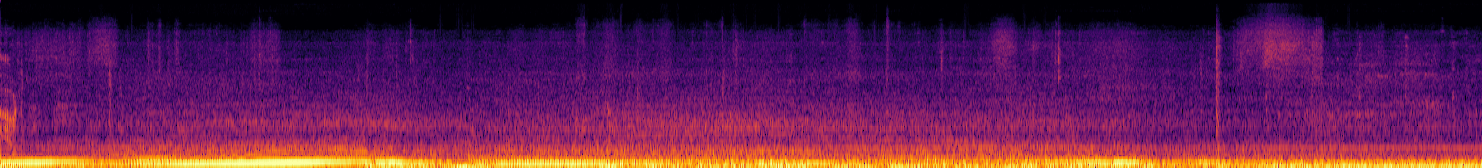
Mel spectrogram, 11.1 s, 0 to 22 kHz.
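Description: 2023 Porsche Boxster GTS with a 4.0 engine, manual gearbox and sports exhaust, revving loud and close inside the cabin, a deep rumbling pull that climbs then settles into a steady drone.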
